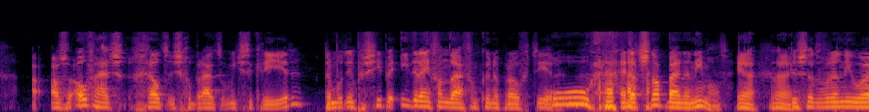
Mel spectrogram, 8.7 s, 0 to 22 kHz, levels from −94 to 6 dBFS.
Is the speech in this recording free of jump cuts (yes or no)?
no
